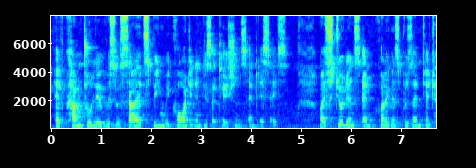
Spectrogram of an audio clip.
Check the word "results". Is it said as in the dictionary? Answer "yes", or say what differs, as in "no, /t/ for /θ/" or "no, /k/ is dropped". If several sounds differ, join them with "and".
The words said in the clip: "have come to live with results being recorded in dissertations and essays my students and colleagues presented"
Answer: no, /s/ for /z/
